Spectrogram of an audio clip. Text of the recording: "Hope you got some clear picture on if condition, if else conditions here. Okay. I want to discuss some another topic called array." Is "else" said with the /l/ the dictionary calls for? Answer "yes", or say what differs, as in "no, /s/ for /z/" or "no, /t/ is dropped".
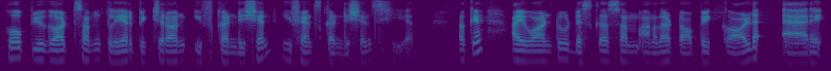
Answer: no, /n/ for /l/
